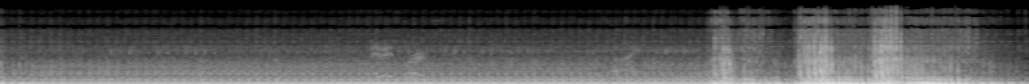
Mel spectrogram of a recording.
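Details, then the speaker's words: An engine that was over-revved and blown up still runs and drives. At idle a rapid tapping, about four per second, with a chirp, then revs rise. The knock is reported as quieter than before; the cause is unconfirmed. "I did until I blew it up, but it still runs and drives. It just doesn't, just chirps and knocks a little bit."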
